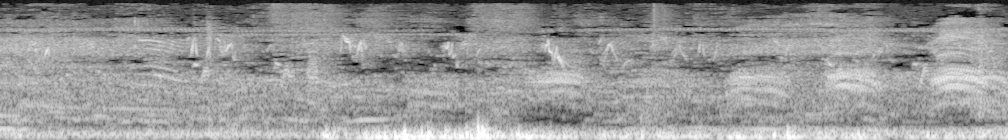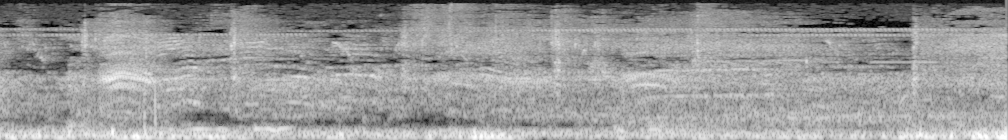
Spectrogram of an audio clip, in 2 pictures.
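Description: Crows cawing, a series of short calls through the middle of the stretch, over a low rumble that is loudest about two seconds in.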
